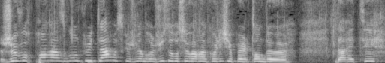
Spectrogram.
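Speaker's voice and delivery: winded, high, panting between words. Speaker has just received a package and talks to viewers, out of breath. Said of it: "Je suis essoufflée".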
